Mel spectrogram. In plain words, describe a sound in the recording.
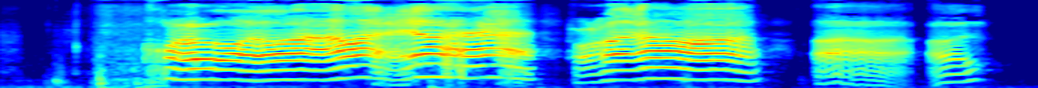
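A baby cries out loudly in long wailing bursts close by.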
